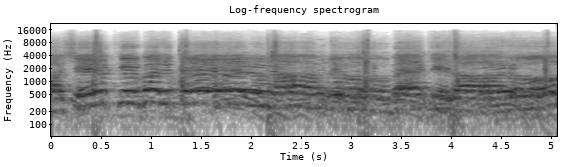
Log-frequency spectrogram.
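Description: A group of men chanting a noha (Shia lament) in unison, with sharp hand slaps of matam (chest-beating) keeping time about once a second.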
